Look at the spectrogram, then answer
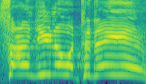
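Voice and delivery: very high, electric, fired-up, amped-up dad voice. Retelling how their dad would come in, imitating dad amped up. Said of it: "all amped up".

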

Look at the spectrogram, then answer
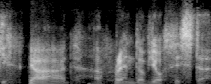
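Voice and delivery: speaking low, hushed voice. A character introduces himself as a friend of the sister: lowered voice. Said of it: "he lowers his voice conspicuously".

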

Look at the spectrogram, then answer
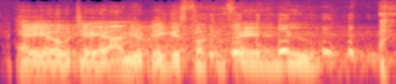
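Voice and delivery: put-on low demonic voice. Acting out a fan greeting O.J.: put-on Satan voice.

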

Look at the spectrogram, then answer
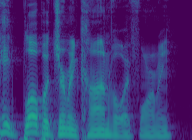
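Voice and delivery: normal talking voice

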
